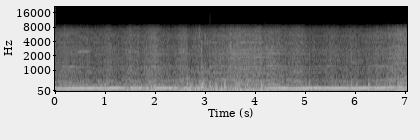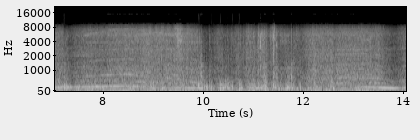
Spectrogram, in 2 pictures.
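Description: Garbage truck engine running with a steady hum that briefly revs up in pitch and falls back about seven to eight seconds in. A few sharp knocks come around ten to twelve seconds in.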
